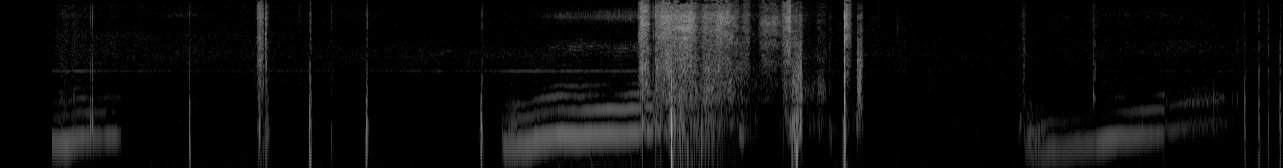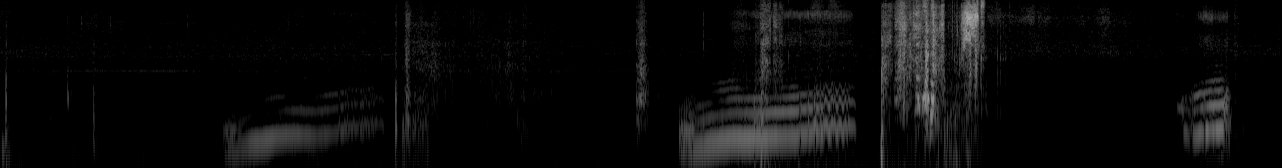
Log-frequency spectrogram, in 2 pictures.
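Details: A sleeping rescue cat snores with high, whistling, rising-pitched sounds about every five seconds: snoring.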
